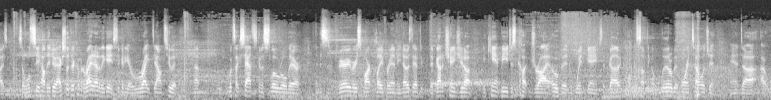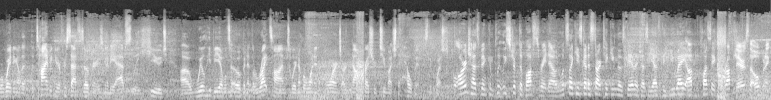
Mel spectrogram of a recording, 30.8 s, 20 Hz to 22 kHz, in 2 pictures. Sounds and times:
Speech: 0.0 - 30.8.

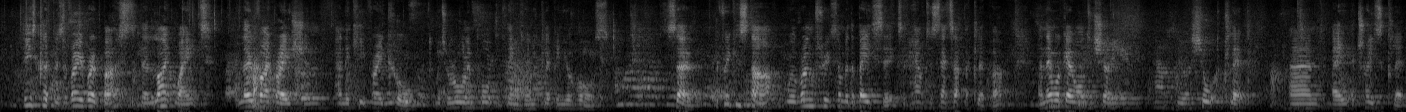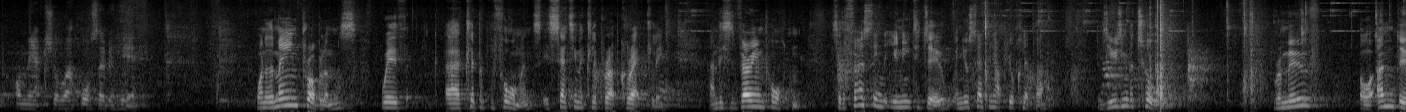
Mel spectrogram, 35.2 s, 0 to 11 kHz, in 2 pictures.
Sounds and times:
Speech: 0.3 - 19.4, 20.8 - 32.3.

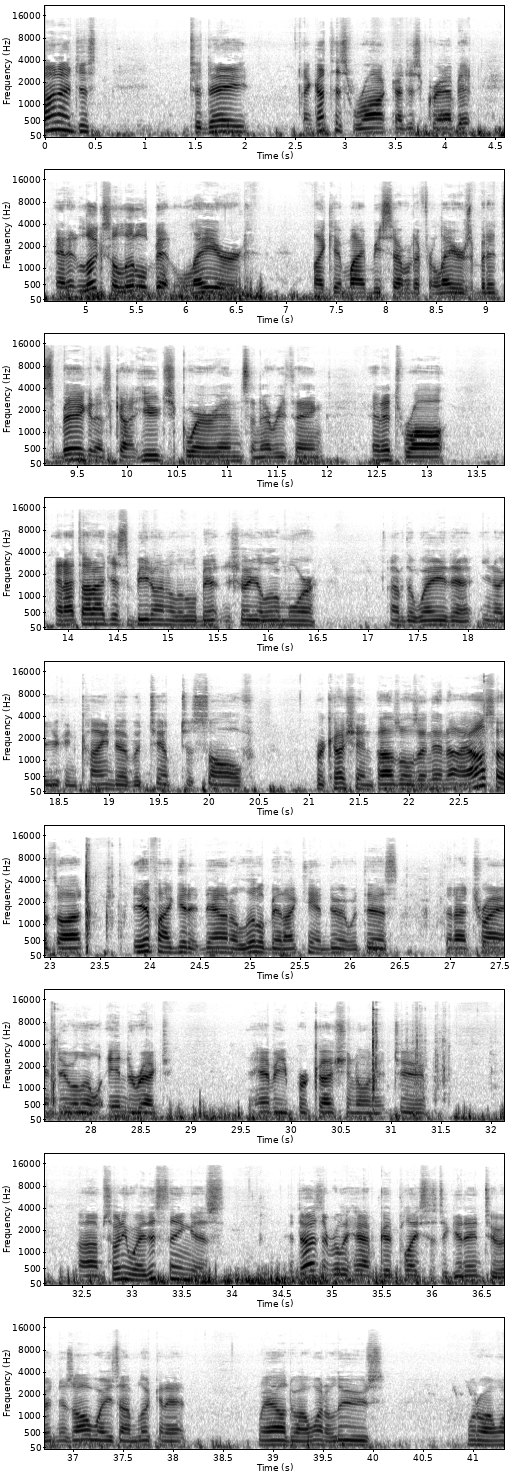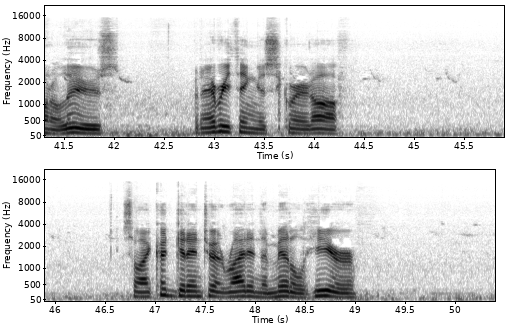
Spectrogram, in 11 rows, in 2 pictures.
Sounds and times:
Speech: 0.0 - 0.6, 1.4 - 6.7, 7.3 - 13.2, 13.8 - 16.5, 17.2 - 20.5, 21.1 - 28.8, 29.6 - 31.4, 32.4 - 34.0, 34.6 - 38.2, 38.8 - 40.1, 41.0 - 42.0, 42.8 - 44.3, 46.6 - 49.1.

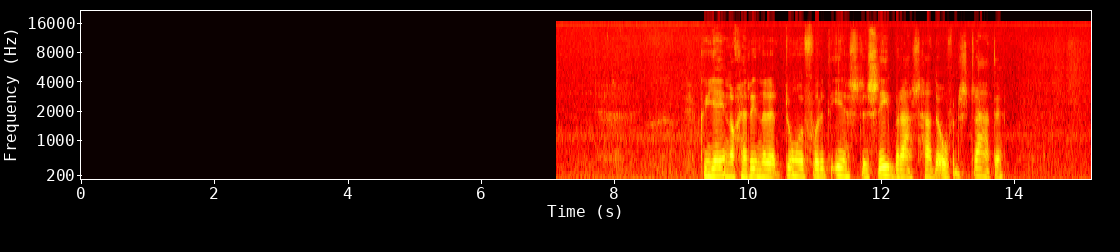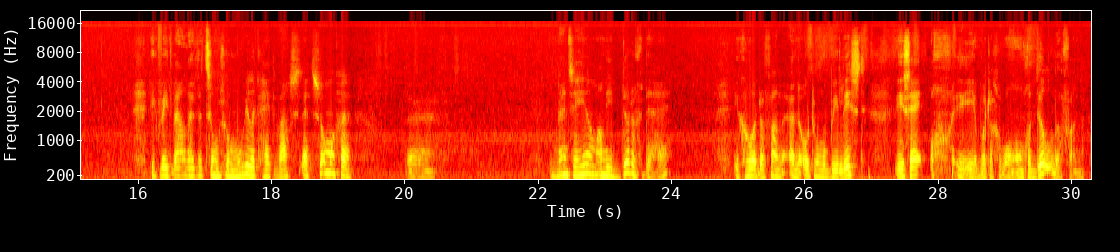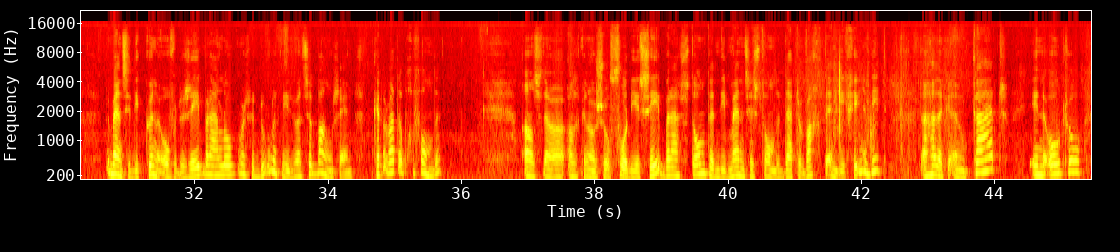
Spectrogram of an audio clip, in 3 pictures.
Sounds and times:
Speech: 9.3 - 13.9, 16.2 - 19.3, 20.0 - 20.6, 22.2 - 24.0, 25.0 - 35.8, 36.9 - 45.4.

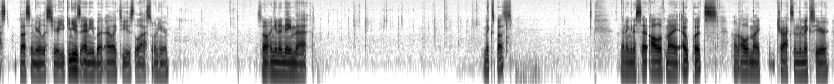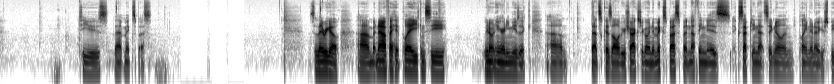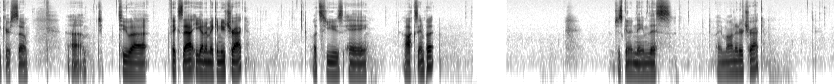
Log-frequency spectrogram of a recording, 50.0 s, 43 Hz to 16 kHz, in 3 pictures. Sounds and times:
Speech: 0.0 - 3.4, 5.2 - 6.2, 9.7 - 10.2, 12.4 - 16.6, 18.2 - 19.8, 22.9 - 25.6, 26.4 - 34.0, 34.7 - 38.3, 39.6 - 40.8, 41.4 - 42.1, 45.6 - 46.8, 47.6 - 48.7.

